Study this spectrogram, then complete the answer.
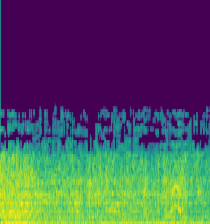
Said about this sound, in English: Say, here come the buses down the street now.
